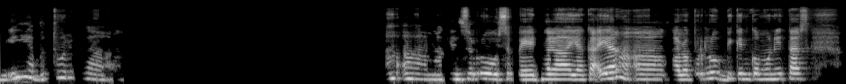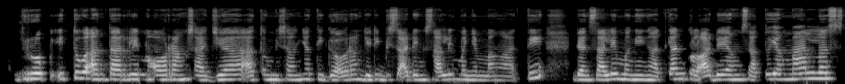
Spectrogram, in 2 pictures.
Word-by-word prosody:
iya 345 +1 +3
betul, 310 +7 -3
Kak. 225 -4 -9 2.6
Heeh, 260 -2 0 0.2
makin 225 +2 0
seru, 250 -1 +4
sepeda 235 -1 +5
ya, 225 -1 +4
Kak, 225 - +4
ya, 275 +3 +8
heeh, 235 -7 0 0.2
kalau 225 0 +3
perlu 250 +5 -1
bikin 250 +2 -1
komunitas 250 +1 +2 0.5
grup 260 +4 +2
itu 260 +3 -5
antar 230 -2 0
5 230 -1 -2
orang 225 +1 -1
saja 220 +2 -2
atau 220 +2 -6
misalnya 220 +2 -3
3 210 -4 -5
orang, 225 +3 -4
jadi 215 0 -3
bisa 210 0 -2
ada 205 - -6
yang 215 0 -2
saling 215 +3 -3
menyemangati 205 - -6 0.3
dan 220 -2 0
saling 220 +4 +1
mengingatkan 220 +2 -2
kalau 225 -3 -1
ada 215 +2 0 0.2
yang 225 - -1
1 195 -2 -5
yang 240 -1 -1
males. 270 +2 +1
230 Hz, 140 wpm, -19 LUFS, 220-250 Hz, 2.6 s, ya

